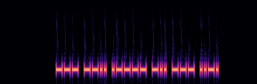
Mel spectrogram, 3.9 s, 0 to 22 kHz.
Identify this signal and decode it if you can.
Morse code, heard as a keyed tone, about 40 wpm, 700 Hz. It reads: OZ1DOF
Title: DXCC-100 Call Signs - 6 Characters - Repeated 2x - 40wpm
